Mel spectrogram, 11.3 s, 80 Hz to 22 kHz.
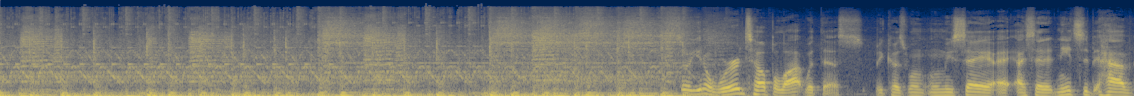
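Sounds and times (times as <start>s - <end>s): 
band playing in a speakeasy: 0.0s - 7.5s
police sirens wailing: 0.0s - 7.5s
speech: 7.0s - 11.3s.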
